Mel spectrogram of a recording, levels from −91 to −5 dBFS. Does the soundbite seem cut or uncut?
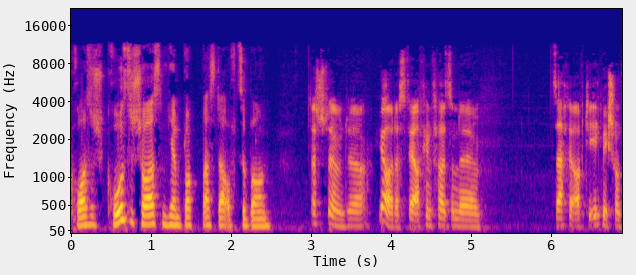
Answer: cut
